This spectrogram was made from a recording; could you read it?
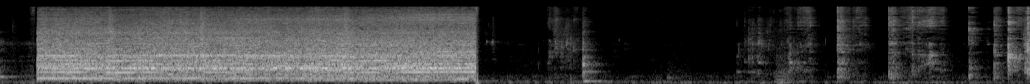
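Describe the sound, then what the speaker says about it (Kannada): A kitchen mixer grinder grinds soaked ingredients for uppsaaru, a loud steady whir running for several seconds and then cutting off abruptly, followed by quieter scattered clatter and handling noises. "ರುಬ್ಕೊಂಬಾರೋಣ ಇದು ಮಿಕ್ಸಿಗೆ ಹಾಕಿ"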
